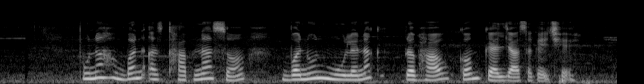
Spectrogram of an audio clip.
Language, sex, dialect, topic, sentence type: Maithili, female, Southern/Standard, agriculture, statement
